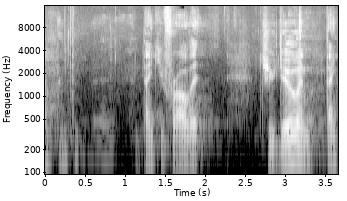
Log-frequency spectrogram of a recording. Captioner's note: none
